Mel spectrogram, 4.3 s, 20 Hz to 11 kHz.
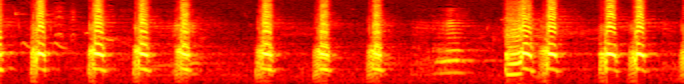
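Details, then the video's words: A mother goose at her nest with eggs sounds the alarm on 27 March 2023 with loud, nasal honks, about three per second, with a brief pause and a lower honk midway; the father goose then comes to the nest. "Mother Goose sounds the alarm"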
